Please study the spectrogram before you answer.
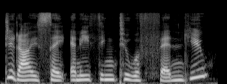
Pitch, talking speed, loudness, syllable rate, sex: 220 Hz, 185 wpm, -17 LUFS, 5.1 syllables/s, female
